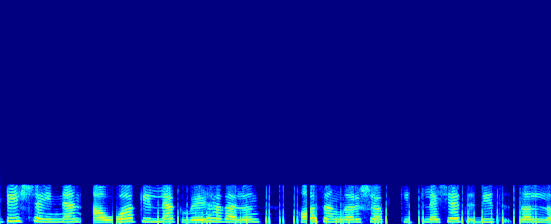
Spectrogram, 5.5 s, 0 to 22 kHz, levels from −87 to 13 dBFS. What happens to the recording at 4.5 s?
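Irregular ticking and popping, roughly eleven clicks a second and well above the speech, runs through 4.5 s as part of a train of clicks from 1.58 to 5.36 s, likely from electrical interference or a faulty connection.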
